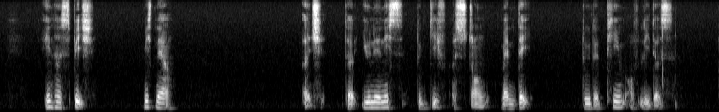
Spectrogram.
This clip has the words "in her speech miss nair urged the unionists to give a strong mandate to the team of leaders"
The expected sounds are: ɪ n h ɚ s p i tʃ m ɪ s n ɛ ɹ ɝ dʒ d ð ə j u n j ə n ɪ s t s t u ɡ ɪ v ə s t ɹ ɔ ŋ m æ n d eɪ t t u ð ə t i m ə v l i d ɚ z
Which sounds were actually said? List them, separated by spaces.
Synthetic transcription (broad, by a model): ɪ n h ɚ s p i tʃ m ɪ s n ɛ l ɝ tʃ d ə j u n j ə n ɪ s s t u ɡ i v ə s t ɹ ɔ ŋ m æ n d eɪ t t u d ə t i m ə f l i d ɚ s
